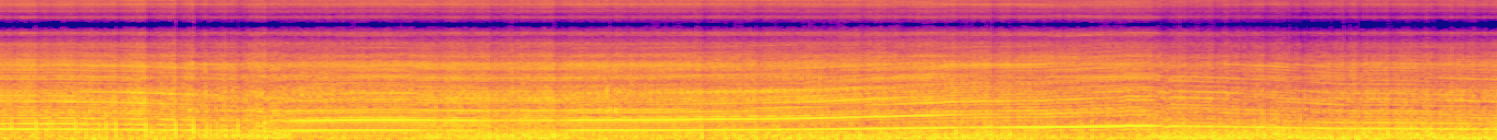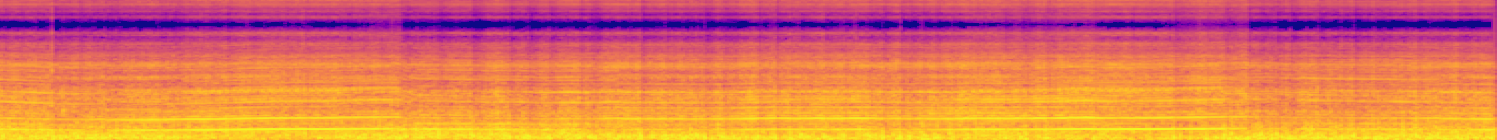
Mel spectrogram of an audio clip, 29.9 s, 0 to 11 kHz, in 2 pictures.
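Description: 1999 Kawasaki ZX-6R's inline-four engine under hard riding on a race track, heard from on board with wind rushing past. The engine note climbs steadily under throttle, falls sharply about a third of the way in as the throttle closes, then pulls again with several small steps as the gears change.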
